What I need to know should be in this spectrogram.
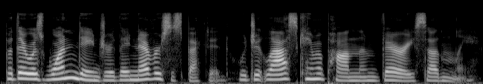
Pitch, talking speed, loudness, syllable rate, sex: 210 Hz, 200 wpm, -19 LUFS, 5.6 syllables/s, female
